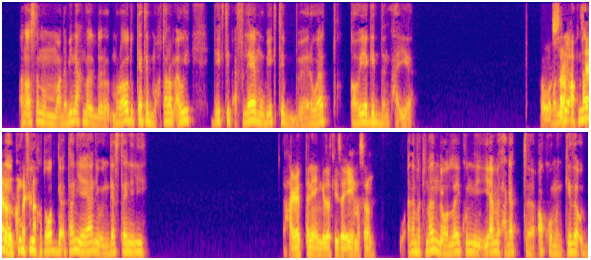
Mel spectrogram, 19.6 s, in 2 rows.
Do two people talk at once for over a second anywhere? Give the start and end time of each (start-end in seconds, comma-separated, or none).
9.1-10.4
